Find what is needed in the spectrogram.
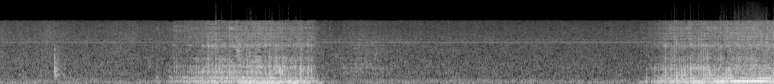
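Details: Adult man (husband) snoring during sleep, though he denies snoring; two long, deep, vibrating snores on in-breaths with a quiet stretch between, loud habitual snoring; added sound effects suspected.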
